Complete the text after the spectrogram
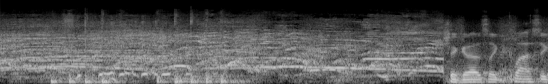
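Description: A group of teenagers sings and shouts loudly together, close by.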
